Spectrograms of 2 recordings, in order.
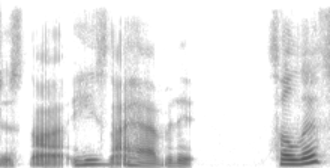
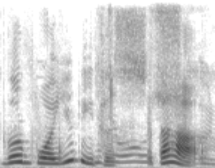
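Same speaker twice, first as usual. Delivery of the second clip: higher, louder put-on scolding voice; bossy big sister; 8 semitones higher, 9 dB louder than usual. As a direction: tell the boy off like a sassy older sister. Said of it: "She's like".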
